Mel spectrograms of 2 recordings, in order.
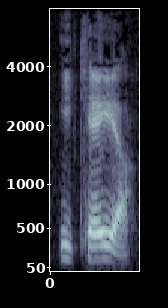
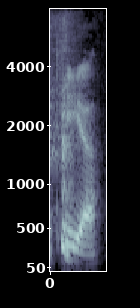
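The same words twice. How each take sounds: First: The name is pronounced the Swedish way. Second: The name is pronounced the English way. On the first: This is how the name should be said. The speaker calls it right. "it's supposed to be said IKEA" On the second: This is how others say the name. The speaker calls it wrong. "Och så säger de IKEA"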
